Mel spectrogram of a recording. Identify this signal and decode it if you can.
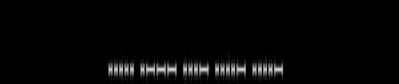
Morse code, heard as a keyed tone, about 44 wpm, 700 Hz. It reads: 5JV44
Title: Five Challenging Letter-Number Combinations 45wpm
